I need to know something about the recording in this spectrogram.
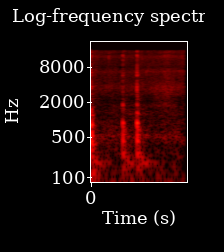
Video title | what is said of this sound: USaA - S03 E23 - vivre & laisser nourrir | pour voir si ça sonne creux ou plein les cadres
